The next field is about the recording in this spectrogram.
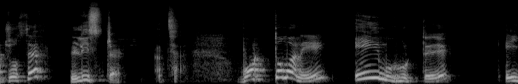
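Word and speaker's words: Lister: doctor Joseph লিস্টার কি নাম Joseph Joseph লিস্টার লিস্টার উচ্চারণটা আসলে সঠিক উচ্চারণ লিস্টারই বাট মেডিকেলে অপশনে বললাম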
